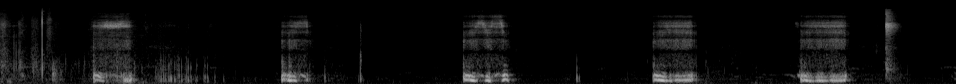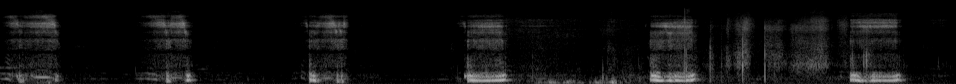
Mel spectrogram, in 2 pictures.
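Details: Shar Pei named Stefani snoring: rough, rasping snores with a low humming core and hissy upper noise, repeating roughly every one and a half to two seconds with short silent pauses between breaths.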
